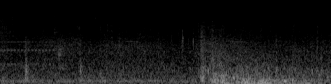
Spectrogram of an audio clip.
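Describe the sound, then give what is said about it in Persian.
A thunderstorm at night brings a steady hiss of rain, with a deeper rumble of thunder swelling partway through. “ظاهرن طبیعت امشب یکم نور به همون هدیه داده. طوفان برقو قطع کرده؟”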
